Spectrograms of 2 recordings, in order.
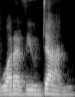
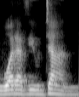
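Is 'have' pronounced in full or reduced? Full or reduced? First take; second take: reduced; reduced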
